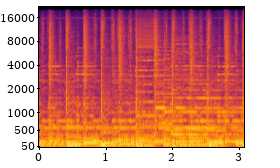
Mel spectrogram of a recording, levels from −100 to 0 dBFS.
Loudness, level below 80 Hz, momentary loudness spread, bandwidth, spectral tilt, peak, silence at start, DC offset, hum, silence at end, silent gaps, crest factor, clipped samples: -12 LUFS; -20 dBFS; 1 LU; 20 kHz; -5.5 dB/octave; 0 dBFS; 0 s; under 0.1%; none; 0 s; none; 12 dB; under 0.1%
